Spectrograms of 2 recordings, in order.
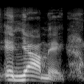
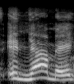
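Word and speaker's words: Onyame: out Amma and then be like, no, it's Enyame. He's a damn fool on the Ashanti culture and don't know anything. And I don't respect him or believe he's from the Ashanti because Enyame, I didn't mispronounce it.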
